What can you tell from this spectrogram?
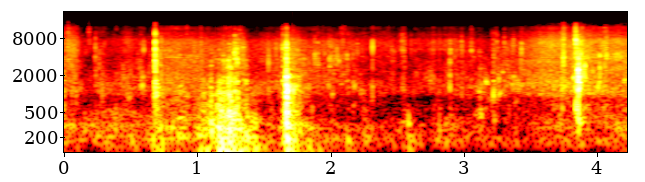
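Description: A largemouth bass being netted beside a kayak: a short splashing rush about a second in, then sharp knocks of the net and gear against the hull, one just after and one near the end.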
